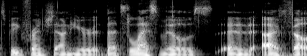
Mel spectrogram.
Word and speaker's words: Les Mills: Zealand there was this gym chain called less Mills but being from Canada and like you know being used to French words being around for like probably a month in my head I was pronouncing it as lay Mills you know as in like the plural right like lay Miz like exactly it's for me I was like yeah lay Mills and then I finally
